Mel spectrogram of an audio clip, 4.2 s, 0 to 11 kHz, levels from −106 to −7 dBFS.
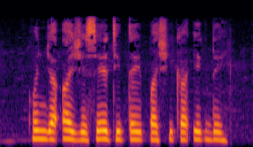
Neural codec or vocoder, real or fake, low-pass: none; real; 7.2 kHz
